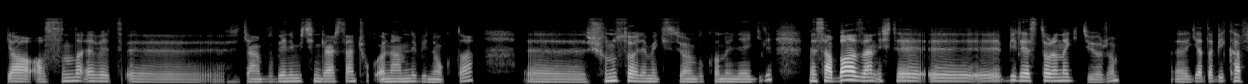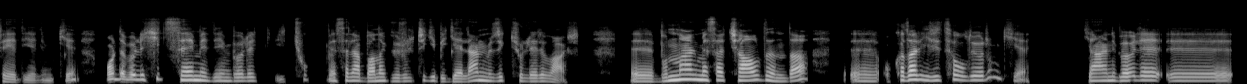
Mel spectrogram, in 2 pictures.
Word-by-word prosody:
Ya, 140 -1 +3
aslında 160 +6 -3
evet, 150 -1 -4
eee, 120 -2 -8 0.2
yani 125 -1 -3
bu 130 -1 -15
benim 145 +1 -1
için 150 0 -3
gerçekten 135 +3 0
çok - - -13
önemli 135 +2 -2
bir 130 -2 -7
nokta. 120 -2 -4 0.5
Eee, 125 -2 -4
şunu 165 +8 0
söylemek 140 -6 -1
istiyorum 130 0 -4
bu 130 - -12
konuyla 130 0 -4
ilgili, 130 - -6 0.4
mesela 160 -2 +4
bazen 190 -5 +8
işte, 165 -1 -1
eee, 150 -1 -1
e - - -9
bir 195 -1 -2
restorana 170 -1 +3
gidiyorum, 150 - -6 0.6
eee, 130 0 -3
ya 140 - 0
da 145 - -2
bir 155 - -2
kafeye 145 -8 -1
diyelim 95 -3 -9
ki. - - -4 0.3
Orada - - +2
böyle 225 0 +2
hiç 230 +2 -1
sevmediğim 185 -5 +2
böyle 165 +1 -2 0.2
i - - -14
çok 220 - -8 0.2
mesela 175 -1 0
bana 155 +3 +3
gürültü 155 +3 -4
gibi 170 -6 -5
gelen 135 +8 +2
müzik 175 -1 -1
türleri 145 -1 -3
var. - - -3 0.5
Eee, 140 -1 +1
bunlar 210 +8 +7
mesela 205 -3 +4
çaldığında, 185 -5 +4 0.4
eee, 150 -1 -2
o - - -15
kadar 215 +3 +6
irrite 190 +1 0
oluyorum 200 - -1
ki. - - -7 0.6
Yani 175 +1 +3
böyle, 195 +2 +3
eee, 170 - -2
155 Hz, 150 wpm, -24 LUFS, 135-180 Hz, 0.6 s, bazen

